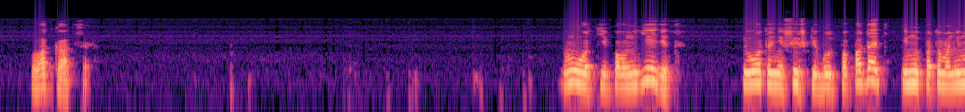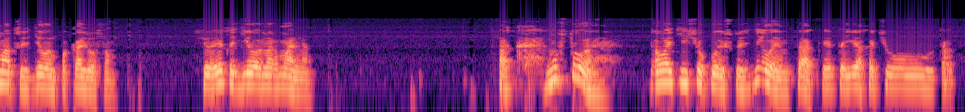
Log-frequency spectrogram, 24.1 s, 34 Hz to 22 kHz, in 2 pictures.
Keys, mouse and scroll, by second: 2.6 click, 5.3-6.2 shift+middle drag, 6.8-7.4 middle drag, 15.2 click, 17.3-18.0 shift+middle drag, 18.7-19.6 shift+middle drag, 20.2 click, 22.3 middle click, 23.5 click.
